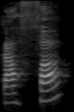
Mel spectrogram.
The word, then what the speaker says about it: caza: Entonces, vamos a tener una diferencia entre caza, esta primera palabra, hunt, se va a pronunciar con la interdental sorda, y casa, esta segunda palabra, se va a pronunciar con la fricativa alveolar sorda.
